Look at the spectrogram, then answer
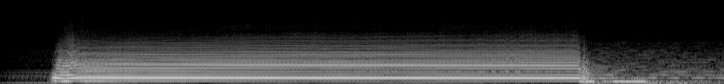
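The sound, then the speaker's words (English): A single long foghorn blast from the Bailey Lighthouse on the Hill of Howth, Ireland, deep and loud, holding a steady droning tone for about five seconds before cutting off abruptly, leaving a faint low rumble. “And were the light invisible because of fog, the first real sign of home might well be the familiar sound of the foghorn from the Bailey Lighthouse on the Hill of Howth.”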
